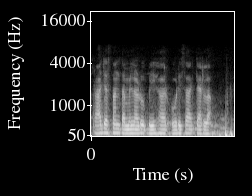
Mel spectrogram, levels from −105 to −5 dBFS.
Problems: none marked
